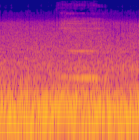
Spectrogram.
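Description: Steady low rumble of engine and road noise heard from inside the cab of a van driving at road speed.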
